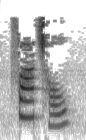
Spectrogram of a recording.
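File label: "发愁" Mandarin Chinese; hsk; chinese-flashcards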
